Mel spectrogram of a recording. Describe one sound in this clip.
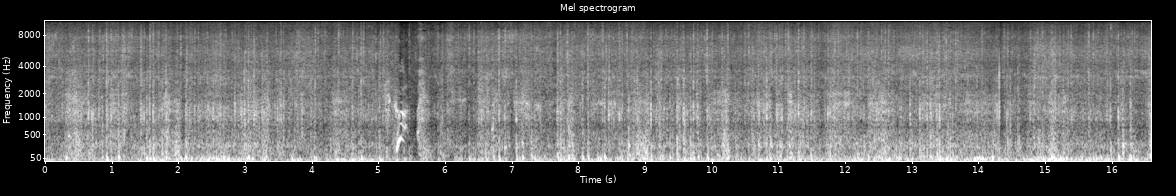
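Bicycle tyres roll and crunch over a rocky dirt trail.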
